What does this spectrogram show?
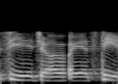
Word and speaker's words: Christ: Christmas remember in the ch r i s t in the word Christmas when it is separate from that suffix is pronounced Christ.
